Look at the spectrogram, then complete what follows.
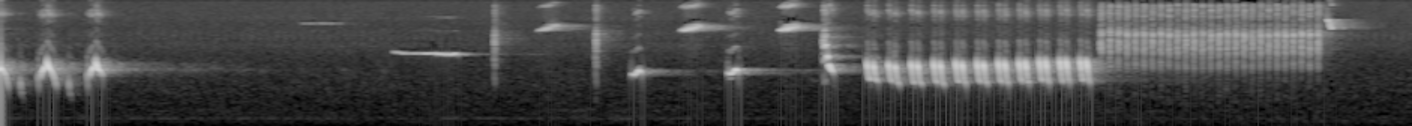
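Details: Common nightingale singing in a forest: a pair of rich piping notes, then high thin whistles and sharp clicks building into a fast loud rattling trill of repeated notes, ending in a dense buzzing roll and a short high whistle.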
